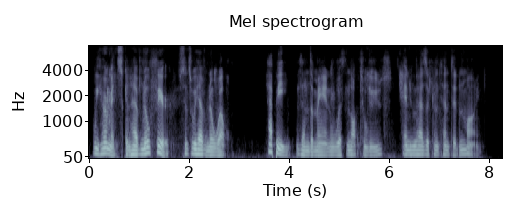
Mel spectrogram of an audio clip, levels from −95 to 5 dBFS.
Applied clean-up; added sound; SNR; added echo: neural mask model Resemble Enhance denoiser.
